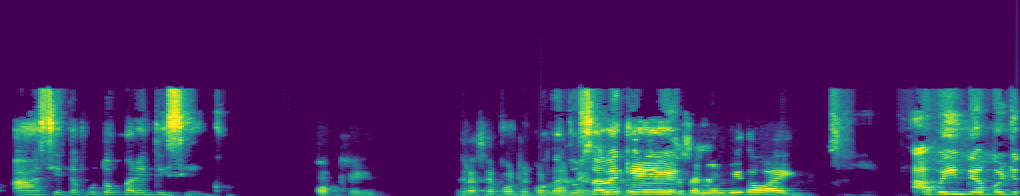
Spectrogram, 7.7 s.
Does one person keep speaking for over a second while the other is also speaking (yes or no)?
yes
